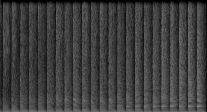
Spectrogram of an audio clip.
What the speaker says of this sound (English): But the drop bass is very simple.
